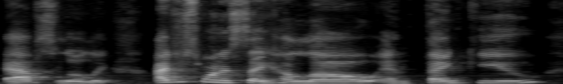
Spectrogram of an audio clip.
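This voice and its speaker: A woman's voice: fairly high pitch, animated, normal speed, a bit bright, poor audio. A middle-aged woman educator speaking as a panelist, talking in a conversational way with frequent ums. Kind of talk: online panel talk.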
